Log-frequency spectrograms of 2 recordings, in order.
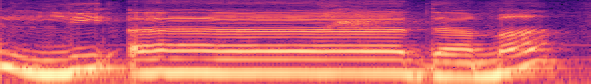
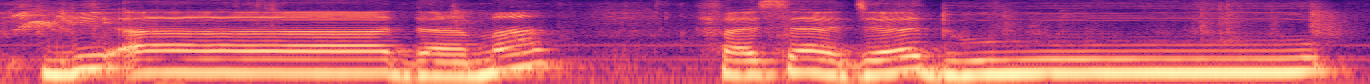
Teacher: یہاں پہ مد پیدا ہو رہی ہے اور اس مد کی مقدار ہے 2.5 سے 3 حرکات عربیہ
